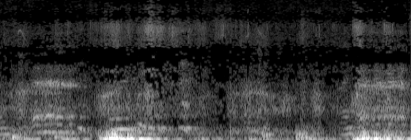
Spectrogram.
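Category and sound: animal, sheep bleating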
